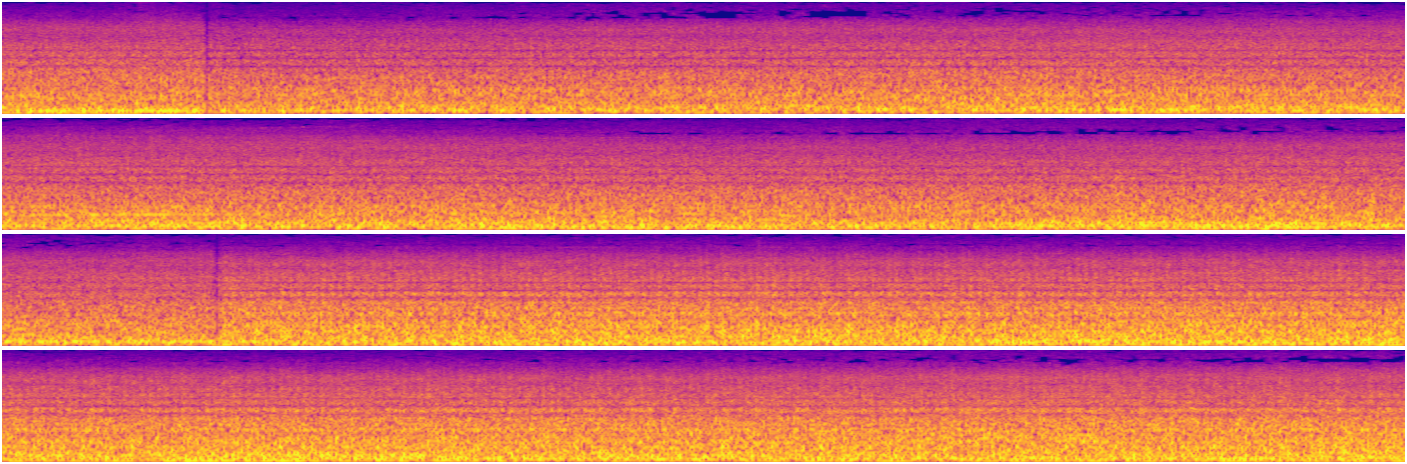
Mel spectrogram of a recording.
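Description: Steady noise of heavy motor vehicles, road traffic and diesel engines running, with no single event standing out.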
